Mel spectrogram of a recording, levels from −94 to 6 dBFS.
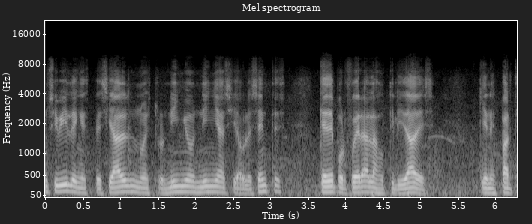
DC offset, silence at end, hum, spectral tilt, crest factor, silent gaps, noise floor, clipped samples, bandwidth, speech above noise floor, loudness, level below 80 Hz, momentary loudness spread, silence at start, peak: under 0.1%; 0 s; none; -6.5 dB/octave; 16 dB; none; -42 dBFS; under 0.1%; 8.8 kHz; 21 dB; -21 LUFS; -48 dBFS; 9 LU; 0 s; -6 dBFS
